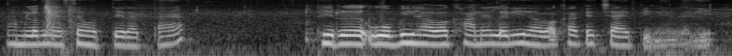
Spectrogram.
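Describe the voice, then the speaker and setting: A woman's voice: medium pitch, flat delivery, a little slow, vocal fry, mellow, low-quality recording. Chatty young woman narrating her vlog. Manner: chatty storytelling, addresses viewers as friends. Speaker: vlogger. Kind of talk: casual vlog voice-over narration. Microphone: voice-over dubbed at home.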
